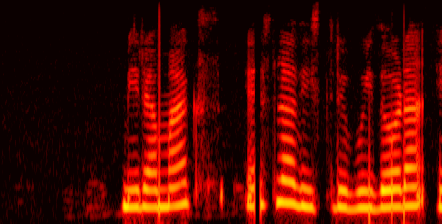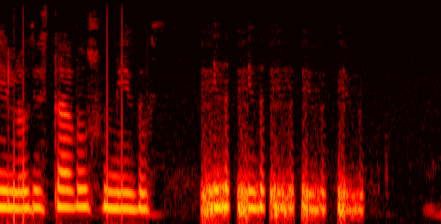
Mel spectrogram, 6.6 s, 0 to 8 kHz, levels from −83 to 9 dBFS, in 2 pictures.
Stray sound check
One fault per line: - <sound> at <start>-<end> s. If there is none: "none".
- dropout at 1.9-2.0 s
- laugh at 4.8-6.0 s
